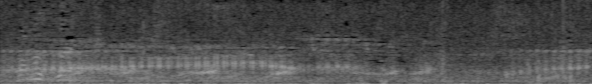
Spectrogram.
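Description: Dense chorus of frogs croaking continuously at a springtime mating gathering in a pond near Pärnu, Estonia, many overlapping calls forming a steady, fairly loud wall of sound with no talk.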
